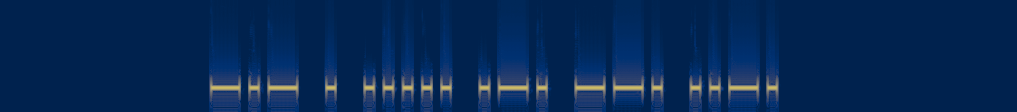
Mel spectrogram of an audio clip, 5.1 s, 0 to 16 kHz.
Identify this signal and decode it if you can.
Morse code, heard as a keyed tone, about 25 wpm, 700 Hz. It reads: KE5RGF
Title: USA Call Signs - 6 Characters - Repeated 2x - 25wpm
